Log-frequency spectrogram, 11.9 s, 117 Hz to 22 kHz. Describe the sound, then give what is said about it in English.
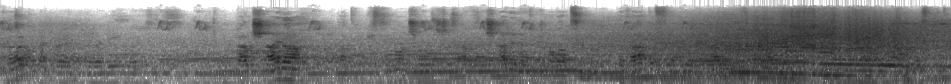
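Sports car engines, an Audi R8 and a Porsche 911 overtaking a Toyota C-HR, rev and climb in pitch as they accelerate through busy Knightsbridge street traffic, the roar swelling louder toward the end amid steady city noise and some background voices. “Toyota CHR being overtaken by an Audi R8 and a Porsche 911.”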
